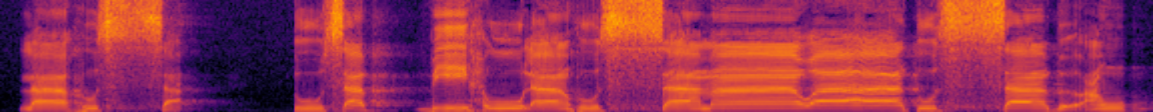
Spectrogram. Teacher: alif dan lamnya abaikan. Langsung baca pada huruf yang bertanda tasdid. Setelah alif dan lam lahussa tusabbihu lahus samawatus sab'u. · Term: alif lam syamsiyah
